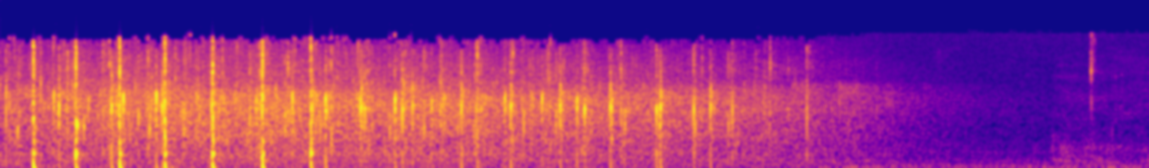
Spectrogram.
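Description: A commencement audience applauds graduating engineering students with sustained, dense clapping from a large hall crowd that gradually thins and fades to quiet.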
